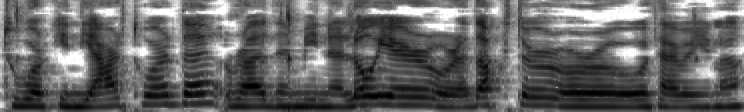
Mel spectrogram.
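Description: With an Italian accent, a woman talks very fast in a medium-pitched, dark and mellow tone, her intonation fairly even against a quiet background. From Italy. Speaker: gallery director. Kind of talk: interview. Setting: at home. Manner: fast talker; cheerful, smiling.

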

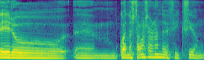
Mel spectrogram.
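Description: Delivered at a moderate pace, the voice has a dark, mellow tone and fairly even intonation. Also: man. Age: 40s. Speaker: theatre school director. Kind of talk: interview.

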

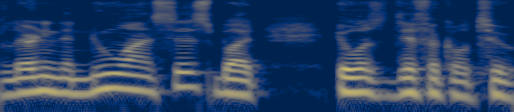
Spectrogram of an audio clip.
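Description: A man with a Chicago accent, ordinary pitch variation, and a very clean recording over a silent background. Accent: Chicago American English. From US Midwest, Chicago. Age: 30s. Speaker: Quran teacher. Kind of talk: casual interview.

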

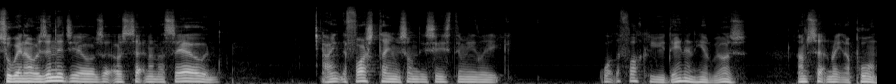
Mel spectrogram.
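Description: A man with a Scottish accent speaks very fast at medium pitch in a dark, mellow tone, with ordinary pitch variation and long, frequent pauses. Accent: Scottish, Edinburgh. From Edinburgh, Scotland. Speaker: film director. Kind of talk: casual chat.

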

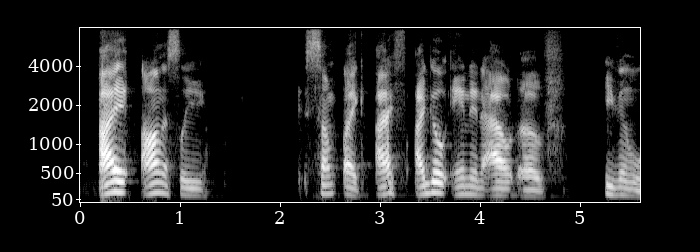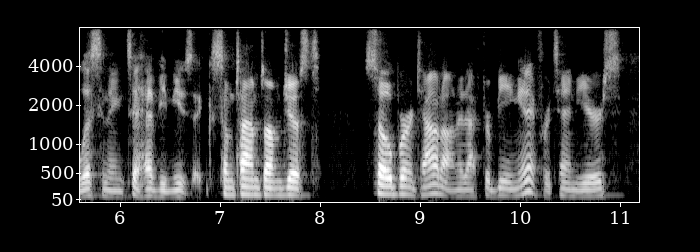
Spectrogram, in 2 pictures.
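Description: A man with an ordinary speaking voice, medium pitch and ordinary pitch variation, at a moderate pace, with big swings in loudness and a quiet background. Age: 30s. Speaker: rock band vocalist and songwriter. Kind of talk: casual interview chat.

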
